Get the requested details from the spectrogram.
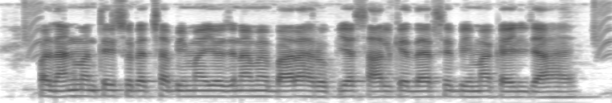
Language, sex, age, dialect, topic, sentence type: Magahi, male, 18-24, Southern, banking, statement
